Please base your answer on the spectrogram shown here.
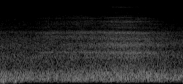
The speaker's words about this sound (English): Maybe you can hear the waves coming ashore. A little bit of white noise.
